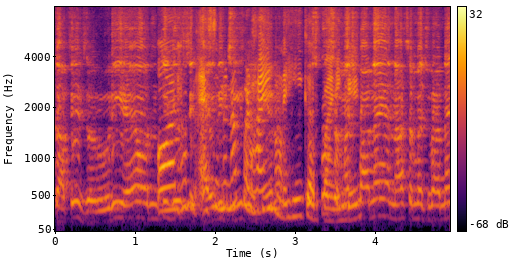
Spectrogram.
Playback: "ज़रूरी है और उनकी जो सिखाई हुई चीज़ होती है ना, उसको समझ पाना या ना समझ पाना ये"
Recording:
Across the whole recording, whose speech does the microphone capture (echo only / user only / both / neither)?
both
